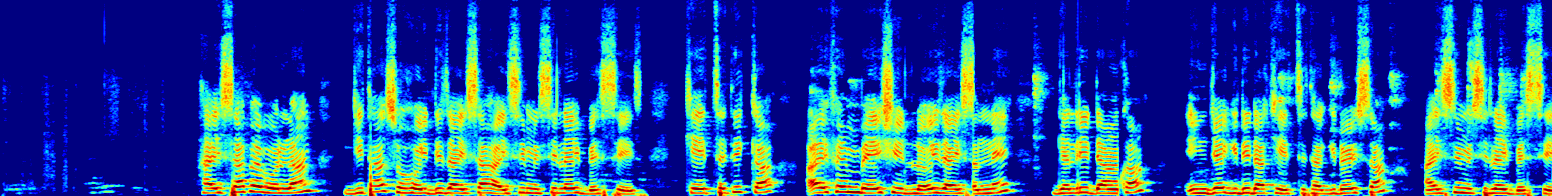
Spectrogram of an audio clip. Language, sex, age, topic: Gamo, female, 25-35, government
